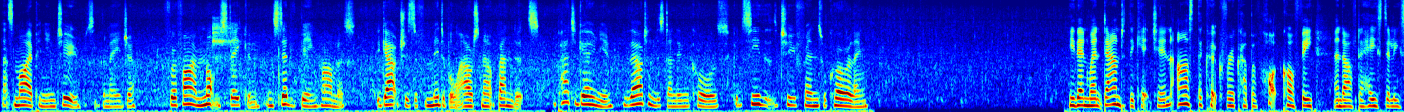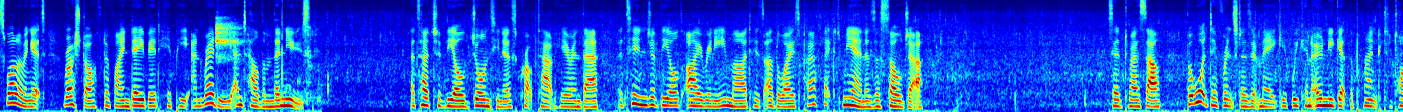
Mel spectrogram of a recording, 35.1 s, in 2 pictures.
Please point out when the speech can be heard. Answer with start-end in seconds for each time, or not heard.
0.0-10.9, 13.3-21.6, 22.6-29.2, 31.4-35.0.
